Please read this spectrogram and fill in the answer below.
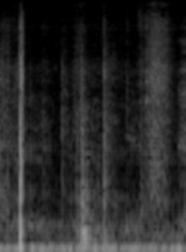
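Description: A sharp plastic click, then faint rubbing and knocking, as the plastic brew funnel of a BUNN coffee maker is picked up and handled. A low steady hum runs underneath.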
